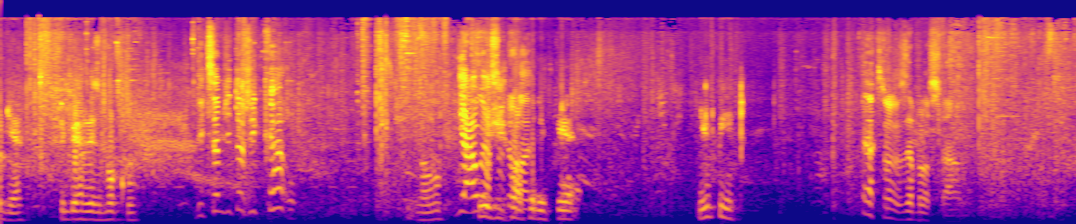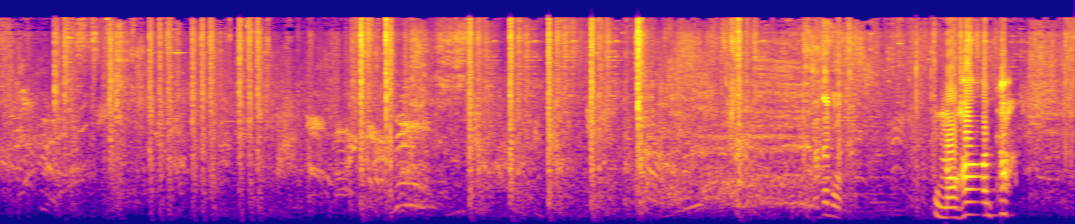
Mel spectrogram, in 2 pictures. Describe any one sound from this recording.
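Gunfire bursts in a video game.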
